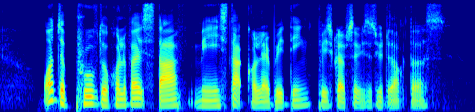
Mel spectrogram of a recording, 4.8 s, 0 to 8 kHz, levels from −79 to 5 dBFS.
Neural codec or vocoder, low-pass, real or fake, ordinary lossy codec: none; 7.2 kHz; real; none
